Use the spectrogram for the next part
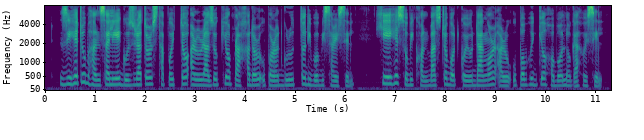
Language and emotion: Assamese, neutral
